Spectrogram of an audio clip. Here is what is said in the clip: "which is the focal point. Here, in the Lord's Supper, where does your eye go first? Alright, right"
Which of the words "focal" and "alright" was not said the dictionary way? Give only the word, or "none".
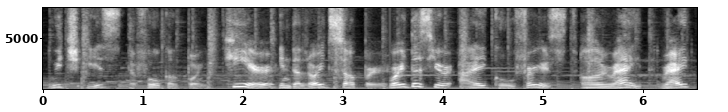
none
